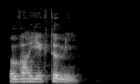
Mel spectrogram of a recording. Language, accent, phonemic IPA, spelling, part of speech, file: French, France, /ɔ.va.ʁjɛk.tɔ.mi/, ovariectomie, noun, LL-Q150 (fra)-ovariectomie.wav
- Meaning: ovariectomy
